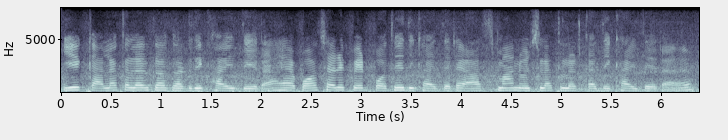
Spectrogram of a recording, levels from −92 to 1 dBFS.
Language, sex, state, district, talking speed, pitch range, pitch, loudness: Hindi, male, Bihar, Jahanabad, 235 wpm, 195-220 Hz, 210 Hz, -15 LUFS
